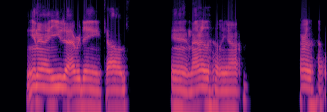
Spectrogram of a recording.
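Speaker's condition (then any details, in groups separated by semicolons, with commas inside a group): Friedreich's ataxia; diagnosed age 14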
